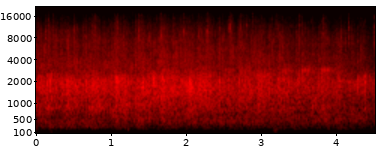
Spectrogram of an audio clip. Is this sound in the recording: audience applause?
yes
